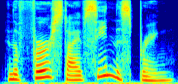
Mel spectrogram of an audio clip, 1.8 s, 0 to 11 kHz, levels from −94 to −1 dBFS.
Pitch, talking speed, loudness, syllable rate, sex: 215 Hz, 270 wpm, -18 LUFS, 4.9 syllables/s, female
